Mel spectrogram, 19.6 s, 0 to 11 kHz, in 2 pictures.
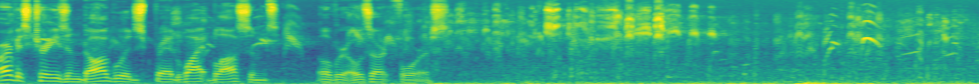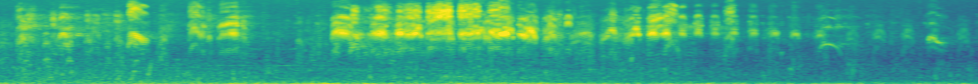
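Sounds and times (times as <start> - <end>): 
speech: 0.0 - 5.7
large flock of migrating gulls calling off a highway: 0.0 - 19.5.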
